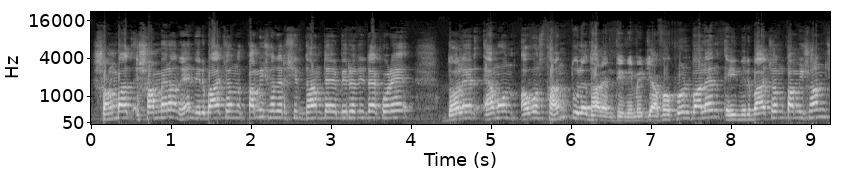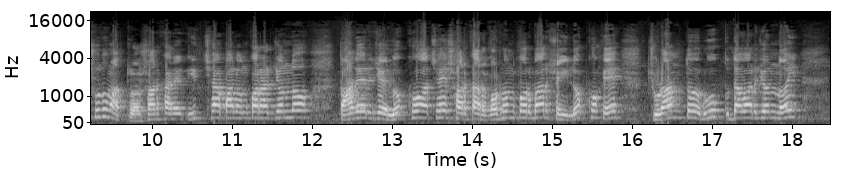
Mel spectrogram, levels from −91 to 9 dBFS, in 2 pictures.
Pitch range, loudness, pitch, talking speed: 195-230 Hz, -11 LUFS, 225 Hz, 125 wpm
